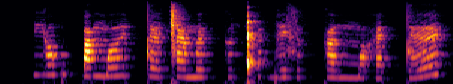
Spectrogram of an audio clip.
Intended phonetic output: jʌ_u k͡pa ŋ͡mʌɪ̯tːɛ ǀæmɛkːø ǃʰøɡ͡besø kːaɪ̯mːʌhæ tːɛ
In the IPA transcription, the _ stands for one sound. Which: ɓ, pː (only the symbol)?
ɓ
